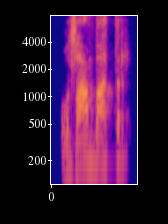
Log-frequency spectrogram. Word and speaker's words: Ulaanbaatar: It's pronounced Ulaanbaatar. So you got one wrong, Chino.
